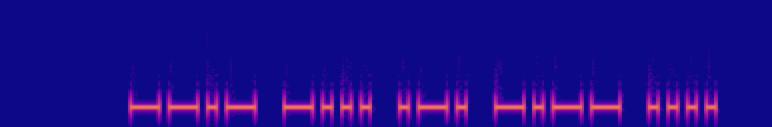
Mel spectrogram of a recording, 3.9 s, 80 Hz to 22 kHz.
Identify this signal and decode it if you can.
Morse code, heard as a keyed tone, about 25 wpm, 700 Hz. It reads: QBRYH
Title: Code Groups - 5 Letters - 25wpm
